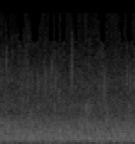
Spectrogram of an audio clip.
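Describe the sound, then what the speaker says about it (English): Steady rain on a street on Khao San Road in Bangkok at night, a soft, even hiss of drops pattering on surfaces, continuous and fairly quiet with no voices. "Tonight, the rain adds its own soundtrack to the stories being written here."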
